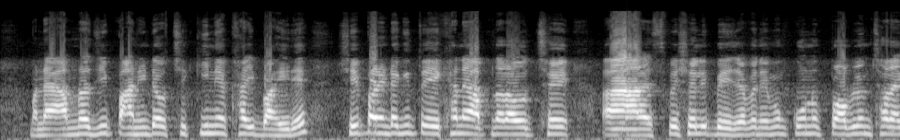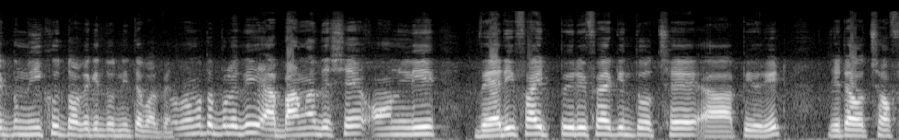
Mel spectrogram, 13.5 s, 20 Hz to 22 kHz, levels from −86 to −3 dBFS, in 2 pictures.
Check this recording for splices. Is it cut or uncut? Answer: cut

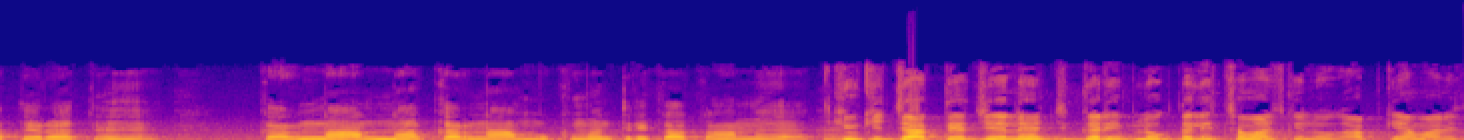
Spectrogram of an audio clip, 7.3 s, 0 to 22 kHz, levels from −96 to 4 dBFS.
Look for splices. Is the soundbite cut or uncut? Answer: cut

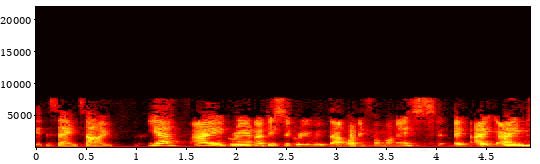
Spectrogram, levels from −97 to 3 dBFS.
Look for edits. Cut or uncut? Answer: cut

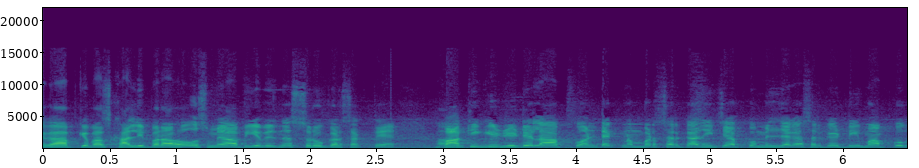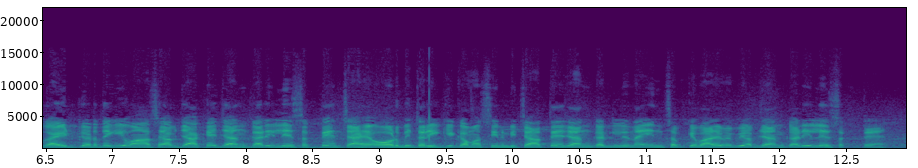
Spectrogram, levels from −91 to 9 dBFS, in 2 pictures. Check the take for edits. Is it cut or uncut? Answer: uncut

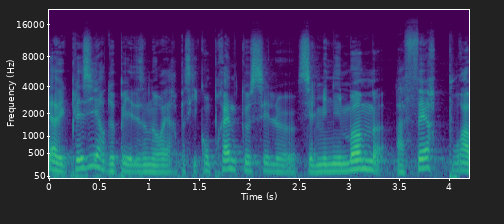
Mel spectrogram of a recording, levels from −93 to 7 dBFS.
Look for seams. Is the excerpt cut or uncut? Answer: cut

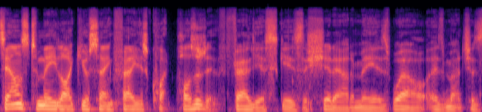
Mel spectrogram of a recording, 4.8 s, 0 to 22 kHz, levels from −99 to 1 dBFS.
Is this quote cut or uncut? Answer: cut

